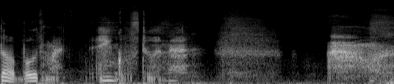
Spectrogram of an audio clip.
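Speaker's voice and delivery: soft, pained whisper with groaning.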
